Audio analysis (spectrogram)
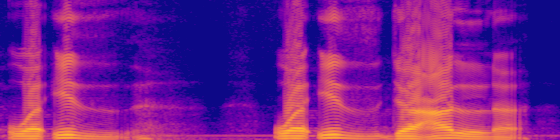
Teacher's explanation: Karena ujung lidahnya tidak pas sesuai dengan makhraj daripada makhraj huruf zal. Yang mana makhraj huruf zal ini adalah ujung lidah kita ya, ujung lidah menempel dengan gigi seri atas, sehingga wa iz ya, dia tertahan daripada nafasnya, tidak ada nafas yang dikeluarkan ya.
